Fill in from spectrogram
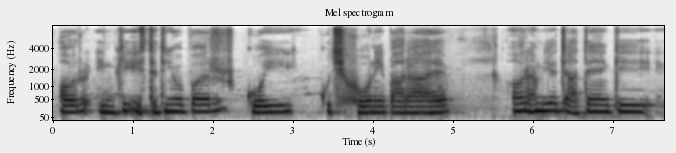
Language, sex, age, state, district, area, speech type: Hindi, male, 18-30, Uttar Pradesh, Varanasi, rural, spontaneous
